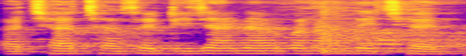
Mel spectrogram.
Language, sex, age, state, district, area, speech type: Maithili, male, 18-30, Bihar, Samastipur, rural, spontaneous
